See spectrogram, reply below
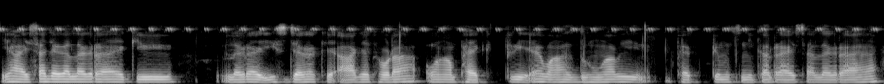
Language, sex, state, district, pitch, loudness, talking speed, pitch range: Hindi, male, Jharkhand, Palamu, 115 Hz, -18 LUFS, 210 wpm, 110-120 Hz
